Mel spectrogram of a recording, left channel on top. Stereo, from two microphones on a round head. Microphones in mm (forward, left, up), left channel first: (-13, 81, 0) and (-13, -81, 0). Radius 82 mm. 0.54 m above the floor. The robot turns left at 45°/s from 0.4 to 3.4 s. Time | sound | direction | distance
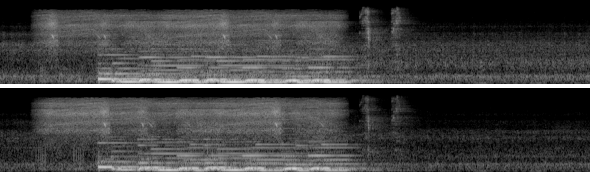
1.0 | a piano | 15° right | 1.3 m
3.6 | scissors | 10° left (ahead or behind) | 1.0 m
